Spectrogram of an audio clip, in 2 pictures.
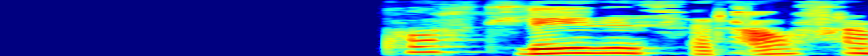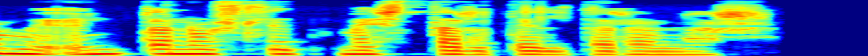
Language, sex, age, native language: Icelandic, female, 30-39, Icelandic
